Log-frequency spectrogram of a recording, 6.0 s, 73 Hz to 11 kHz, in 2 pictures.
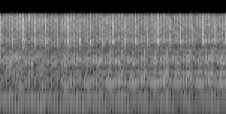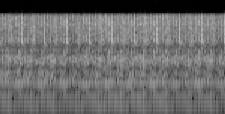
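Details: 2005 Renault Trafic 1.9 dCi diesel at idle: sharp, regular knock at about 200 per minute over the idle; engine knock, cause not yet determined.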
